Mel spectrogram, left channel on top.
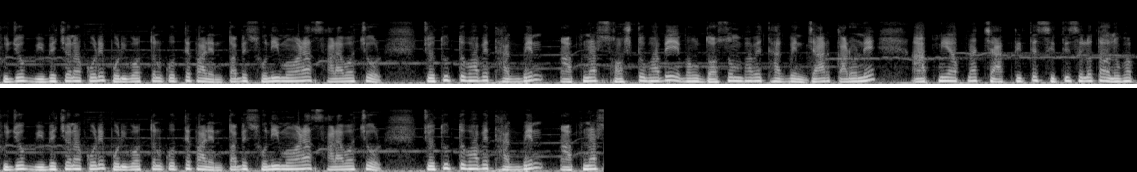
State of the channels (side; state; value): right; drops out; at 6.1 s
